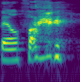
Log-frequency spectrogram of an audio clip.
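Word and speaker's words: Baelfire: Bellfire. Bellfire. Yeah. But it's like B-A-E-L fire. It's spelled like Balefire.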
